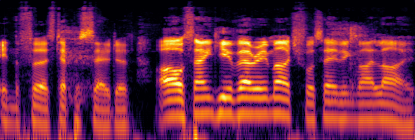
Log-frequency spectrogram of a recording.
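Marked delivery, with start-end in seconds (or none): 1.2-3.1 put-on heavily sarcastic, teenage-sounding line reading. Retelling a voice actor's line reading from the first episode: imitating a sarcastic reading. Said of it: "that really sarcastic reading he gave".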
